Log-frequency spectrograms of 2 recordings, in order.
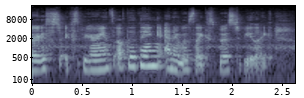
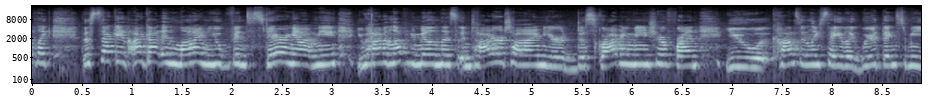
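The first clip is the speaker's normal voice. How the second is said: high-pitched, exasperated rant; retold angry yelling; 6 semitones higher than usual. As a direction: act out freaking out on someone. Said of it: "yelled at him ... freaked out on him".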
